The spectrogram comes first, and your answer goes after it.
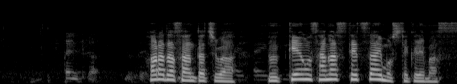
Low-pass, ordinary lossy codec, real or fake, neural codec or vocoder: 7.2 kHz; none; real; none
